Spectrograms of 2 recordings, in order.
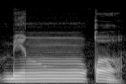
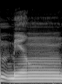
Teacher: Maka bunyi yang dihasilkan dari pertemuan dua huruf ini yaitu bunyinya ng jadi dengung yang lebih kuat. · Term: ifa ab'ad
